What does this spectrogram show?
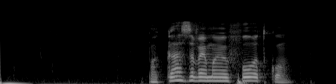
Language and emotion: Russian, positive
